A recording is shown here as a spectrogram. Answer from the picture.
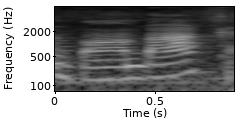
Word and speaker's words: Baumbach: This is co-written by the husband-wife team of Noah Baumbach. I would say his name wrong.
